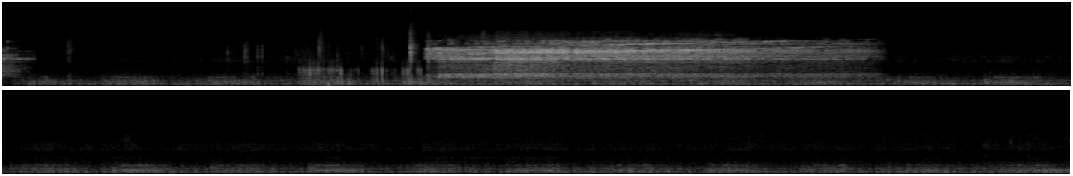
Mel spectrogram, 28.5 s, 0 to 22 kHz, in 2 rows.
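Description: Launch sound effect from the speaker of a Space: 1999 Eagle launch pad model: a few clicks, then about six seconds of rocket-engine noise with a rising whine that cuts off suddenly, followed by a faint low pulsing hum.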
